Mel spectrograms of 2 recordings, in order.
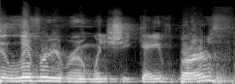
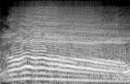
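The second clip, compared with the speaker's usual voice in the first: loud, high, drawn-out acted oh; hammed-up penny-dropping cry; sudden realisation; 8 semitones higher, 7 dB louder than usual. Dad finally understanding the doorman, loud mock realisation.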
